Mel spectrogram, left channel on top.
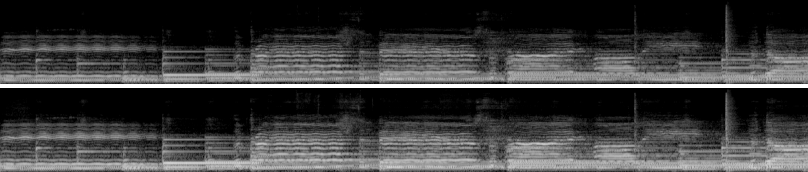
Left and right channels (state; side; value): quieter; left; 6.4 dB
